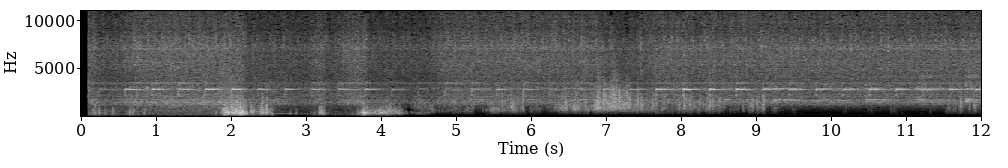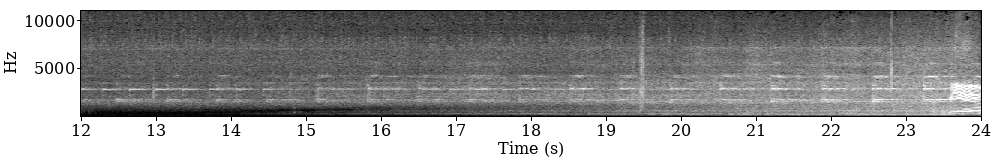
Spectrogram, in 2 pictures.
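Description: Amtrak GE P42DC diesel locomotive approaching to stop at a station, its engine rumble growing steadily louder over the second half and loudest near the end as it pulls alongside. Steady ringing from grade-crossing warning bells runs throughout.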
